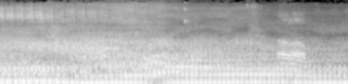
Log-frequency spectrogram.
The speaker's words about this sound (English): Excuse this truck going by, y'all.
